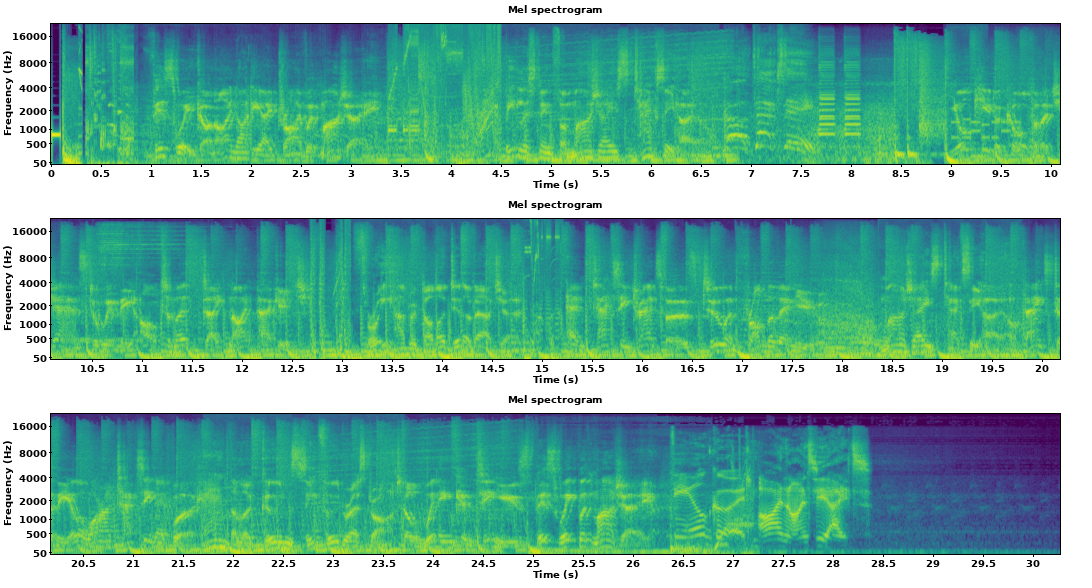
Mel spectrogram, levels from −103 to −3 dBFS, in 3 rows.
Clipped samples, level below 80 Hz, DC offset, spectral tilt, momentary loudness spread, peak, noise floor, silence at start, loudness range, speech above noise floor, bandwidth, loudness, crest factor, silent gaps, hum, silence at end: under 0.1%; -26 dBFS; under 0.1%; -3.5 dB/octave; 2 LU; -4 dBFS; -56 dBFS; 0 s; 1 LU; 41 dB; over 20 kHz; -14 LUFS; 12 dB; none; none; 1.9 s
